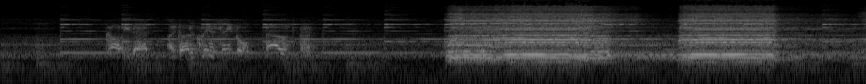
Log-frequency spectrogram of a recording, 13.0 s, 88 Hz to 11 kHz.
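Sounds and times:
model train steam whistle: 6.7 - 13.0.

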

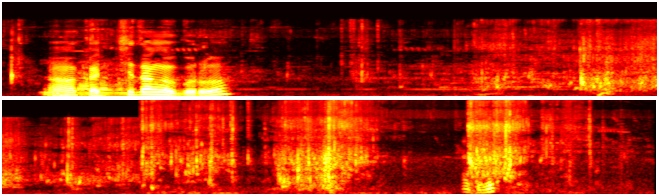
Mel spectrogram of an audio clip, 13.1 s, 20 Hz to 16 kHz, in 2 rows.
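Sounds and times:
fish splashing at water surface: 4.6 - 10.4, 11.2 - 12.6.

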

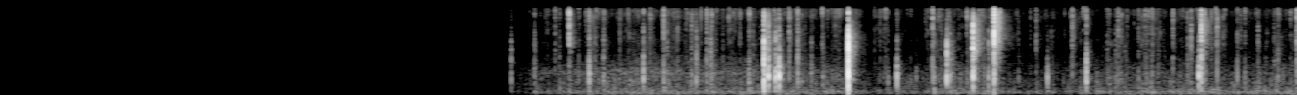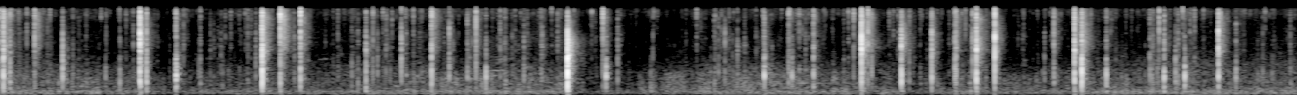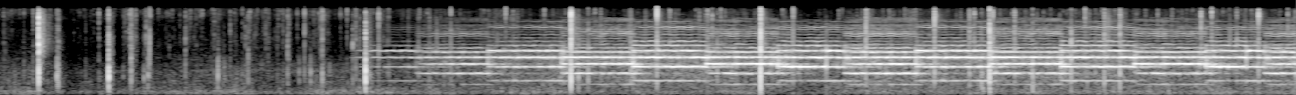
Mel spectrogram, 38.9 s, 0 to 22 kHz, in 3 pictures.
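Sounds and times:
fire crackling and popping: 5.1 - 38.9
fire engine siren: 29.4 - 38.9.

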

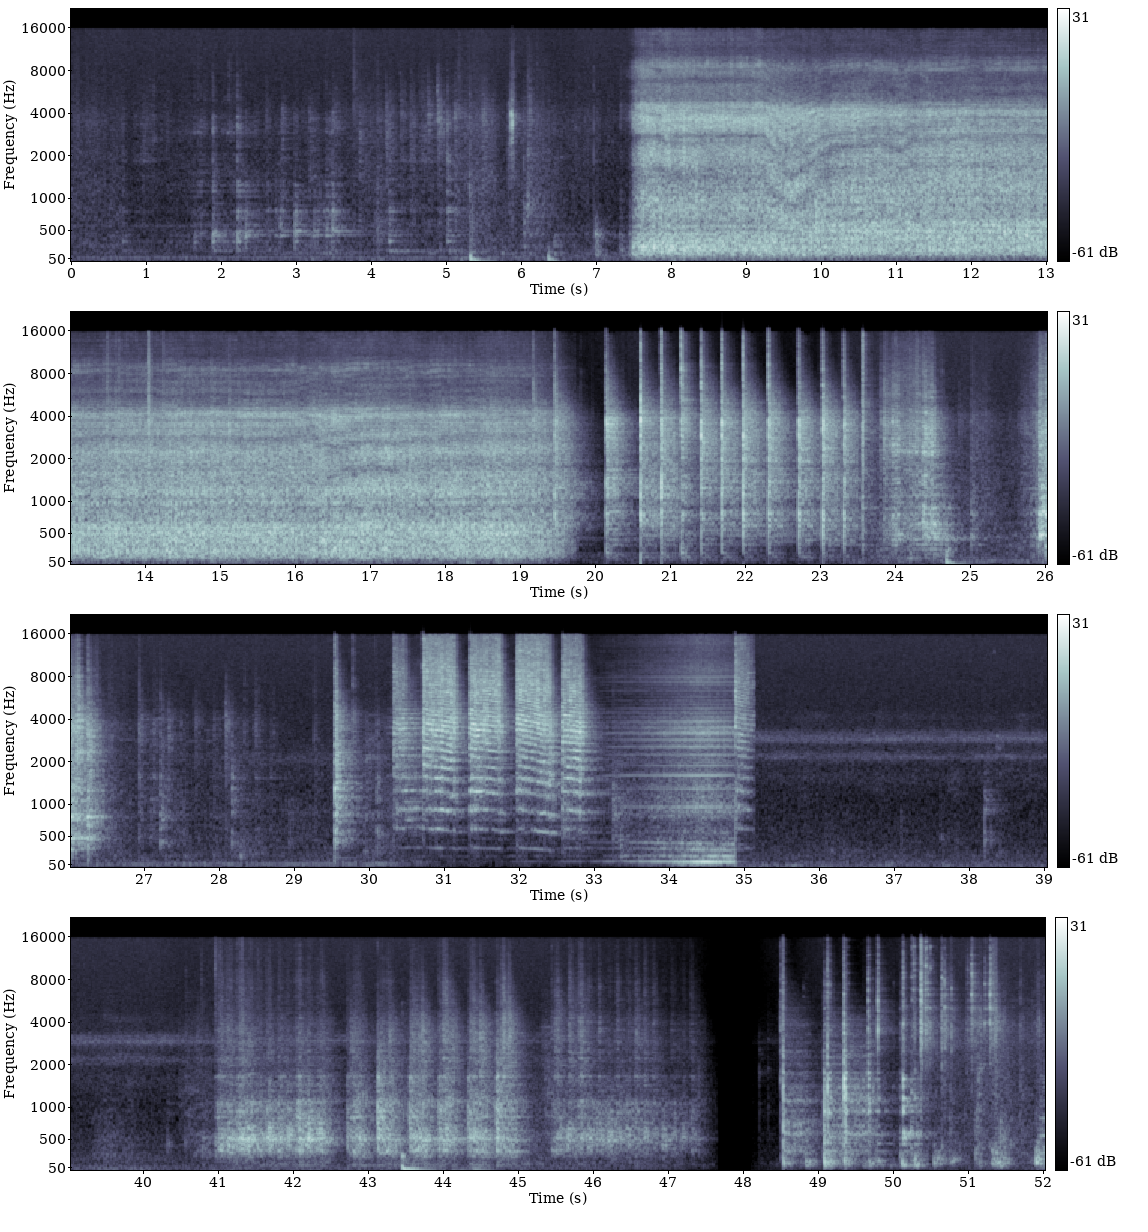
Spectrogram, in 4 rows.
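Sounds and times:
hammer tapping sheet metal: 19.4 - 23.7
rotary tool whining on metal: 31.9 - 35.2.

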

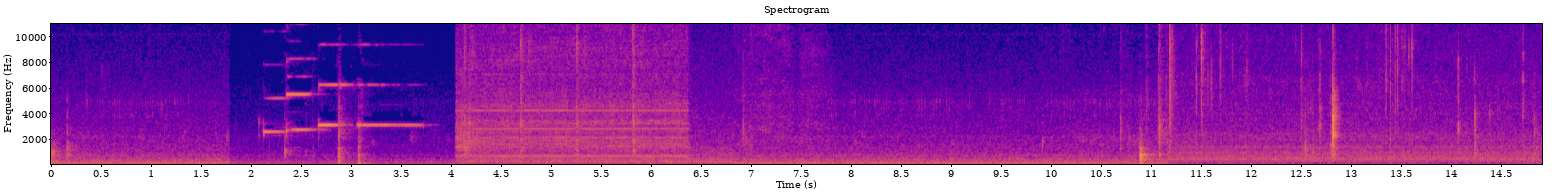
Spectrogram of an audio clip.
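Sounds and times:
label printer whirring: 4.1 - 6.5.

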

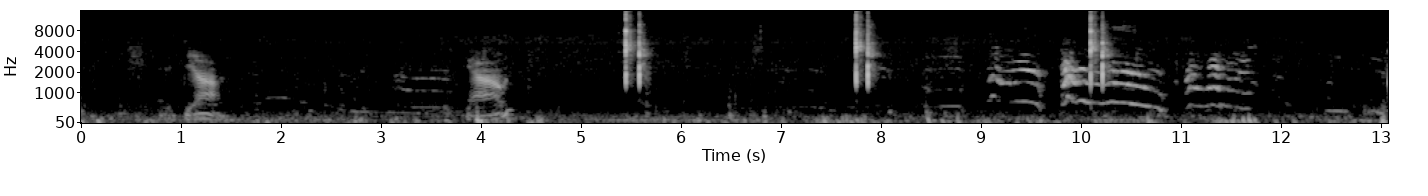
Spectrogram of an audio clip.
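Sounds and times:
training clicker double clicks: 5.4 - 5.7, 7.7 - 8.0, 10.1 - 10.4
puppy whining: 7.0 - 13.0.

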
